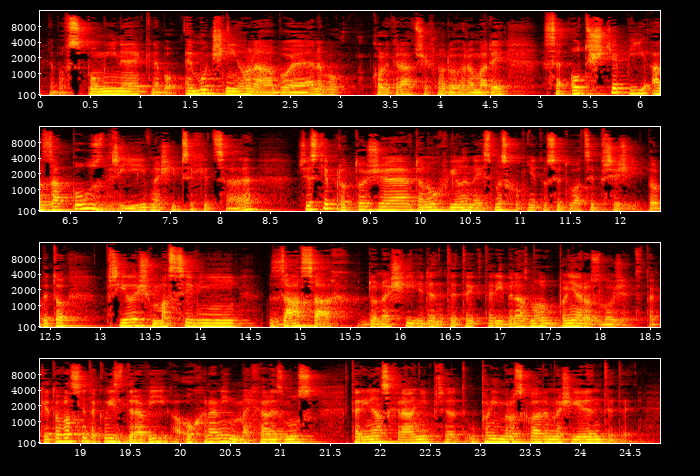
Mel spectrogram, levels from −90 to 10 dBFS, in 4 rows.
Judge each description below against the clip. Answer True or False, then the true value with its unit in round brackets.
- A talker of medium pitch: False (120 Hz)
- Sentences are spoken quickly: False (145 wpm)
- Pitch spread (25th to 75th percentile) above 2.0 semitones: True (2.5 semitones)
